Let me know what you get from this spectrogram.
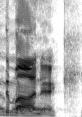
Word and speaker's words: mnemonic: Know me, monomic. – Know me, monomic. – Know me, mnemonic. Yeah, know me, mnemonic.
